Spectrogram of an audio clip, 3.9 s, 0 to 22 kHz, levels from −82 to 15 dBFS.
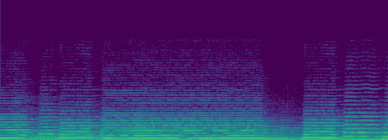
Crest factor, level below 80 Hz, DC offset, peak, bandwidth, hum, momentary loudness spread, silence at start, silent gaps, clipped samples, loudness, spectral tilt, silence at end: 12 dB; -28 dBFS; 0.1%; -4 dBFS; 9.2 kHz; none; 3 LU; 0 s; none; under 0.1%; -18 LUFS; -7.5 dB/octave; 0 s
